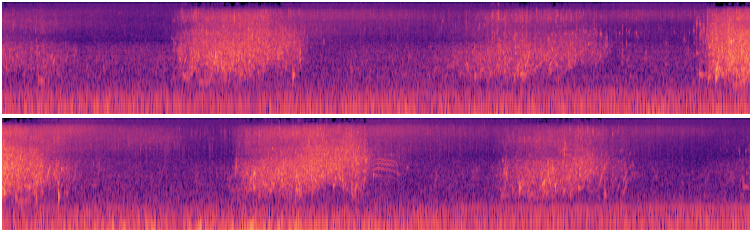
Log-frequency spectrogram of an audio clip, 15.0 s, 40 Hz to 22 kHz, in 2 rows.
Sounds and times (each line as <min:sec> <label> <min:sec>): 0:01.7 sloshing waves over pebbles 0:14.9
